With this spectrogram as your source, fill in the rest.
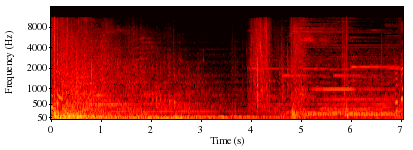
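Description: A Confringo blasting-curse explosion from the Hogwarts Legacy video game: a heavy booming burst at the start, then fading rumble with later smaller bangs and chimes over ambient game sound.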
